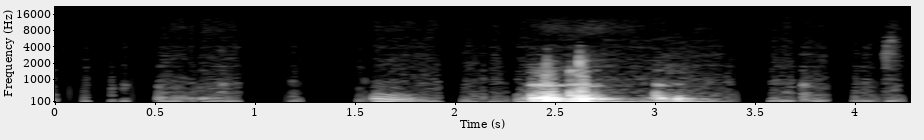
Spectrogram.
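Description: A man drinking water, with faint small clicks of swallowing, then a loud vocal exclamation after the drink about two and a half seconds in.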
